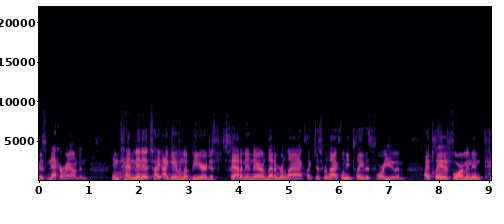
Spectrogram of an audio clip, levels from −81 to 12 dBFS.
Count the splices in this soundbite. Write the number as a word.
zero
